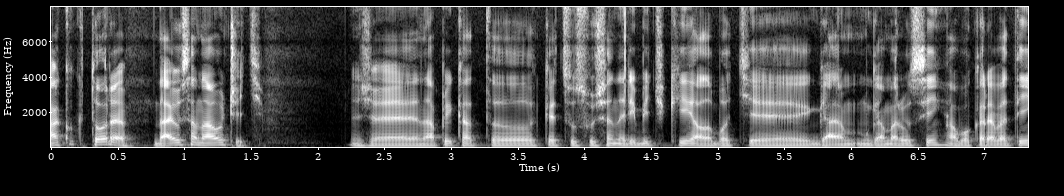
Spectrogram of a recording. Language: Slovak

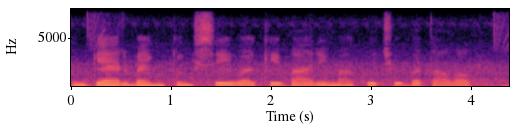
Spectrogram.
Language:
Chhattisgarhi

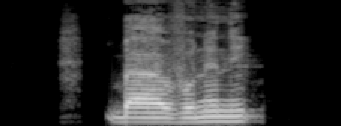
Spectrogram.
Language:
Tem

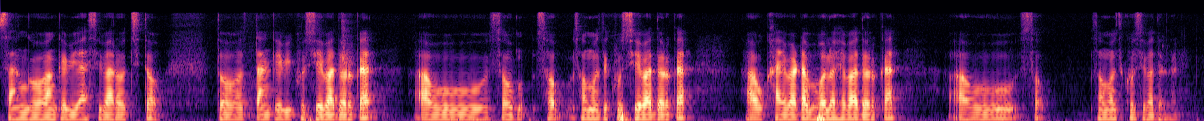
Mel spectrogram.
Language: Odia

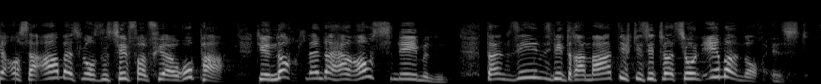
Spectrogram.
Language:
German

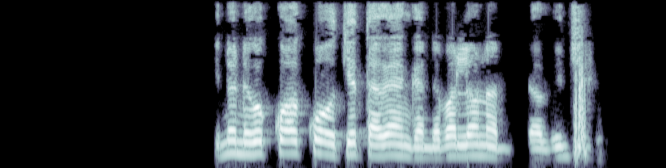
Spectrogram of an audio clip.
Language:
Kalenjin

